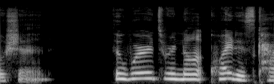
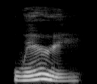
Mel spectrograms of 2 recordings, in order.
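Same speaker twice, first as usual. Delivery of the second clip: ordinary delivery, nothing marked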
